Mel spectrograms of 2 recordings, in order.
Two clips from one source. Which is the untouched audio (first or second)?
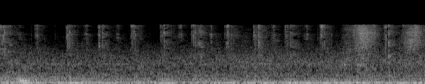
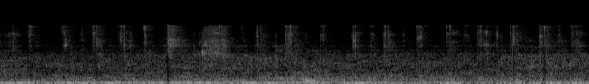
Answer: first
